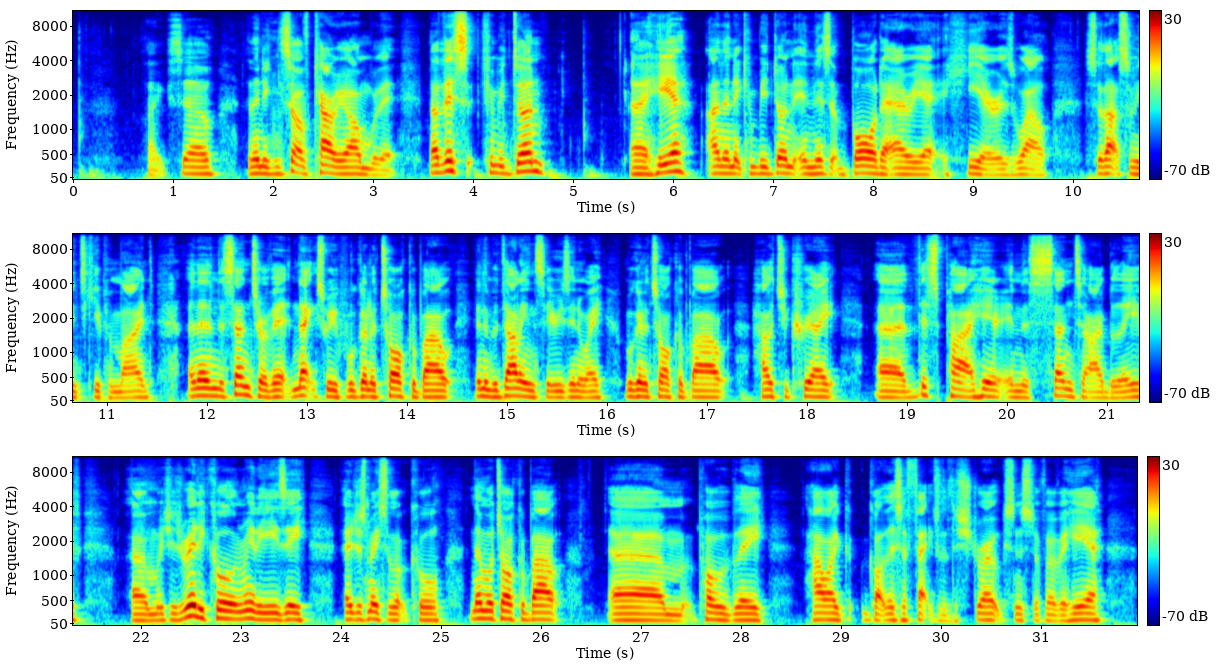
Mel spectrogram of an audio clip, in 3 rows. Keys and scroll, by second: 7.2 z, 8.6 space, 10.1 v, 10.9 super+0, 14.9 super+0, 16.6 z, 22.4 super+-.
